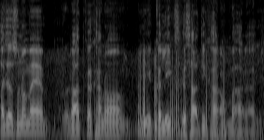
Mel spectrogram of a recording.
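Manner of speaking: hushed, low, soft murmur.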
